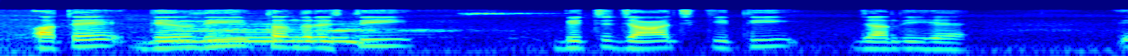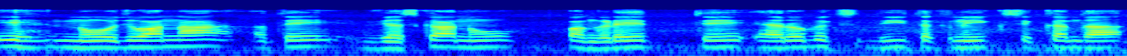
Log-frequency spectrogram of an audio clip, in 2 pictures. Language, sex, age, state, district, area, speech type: Punjabi, male, 30-45, Punjab, Hoshiarpur, urban, spontaneous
